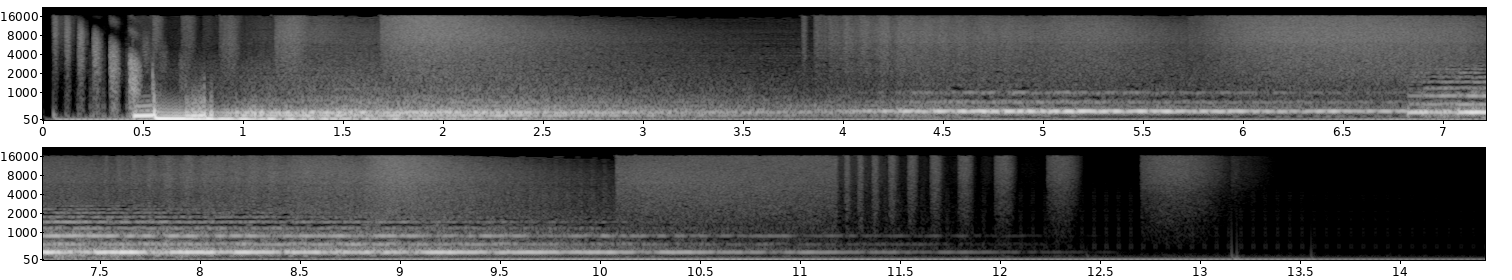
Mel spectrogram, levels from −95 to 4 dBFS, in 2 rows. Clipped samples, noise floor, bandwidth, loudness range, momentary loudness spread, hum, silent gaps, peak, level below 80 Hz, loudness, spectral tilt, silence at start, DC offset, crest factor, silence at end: under 0.1%; -53 dBFS; 16.5 kHz; 15 LU; 21 LU; none; none; 0 dBFS; -22 dBFS; -19 LUFS; -7 dB/octave; 0.05 s; under 0.1%; 18 dB; 3.2 s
